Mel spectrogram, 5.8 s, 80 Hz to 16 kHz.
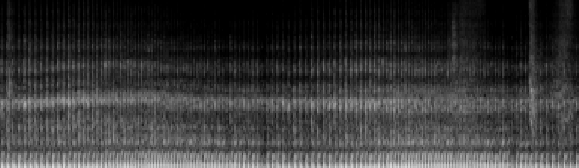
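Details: Newly bought 1994 Mazda Miata with turbo beside a heavily leaking exhaust manifold: lumpy, uneven idle with revs sagging hard twice, nearly dying at stops; owner suspects the leak is choking it, cause unconfirmed.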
